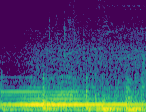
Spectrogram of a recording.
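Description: A single musical note held steady, with fainter low instrumental sounds beneath it.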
